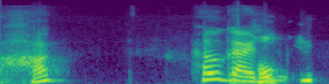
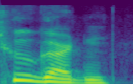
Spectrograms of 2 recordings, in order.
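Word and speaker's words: Hoegaarden: A hot garden. Who? Actually, he he says it's pronounced Hog Garden.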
